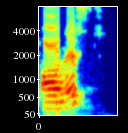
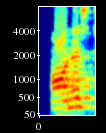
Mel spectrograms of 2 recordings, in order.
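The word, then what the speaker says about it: honest: यहां पर ए लगा इसको हम पढ़ते हैं ऑनेस्ट ऑनेस्ट में एच साइलेंट है हिंदी लिखकर देखेंगे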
